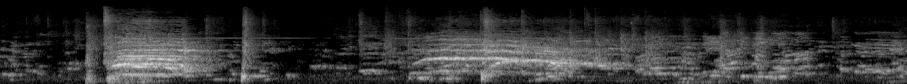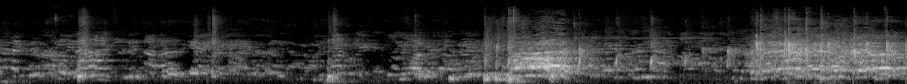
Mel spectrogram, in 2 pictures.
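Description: Men shout and cheer loudly nearby, in bursts.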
